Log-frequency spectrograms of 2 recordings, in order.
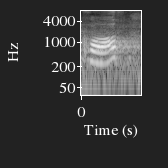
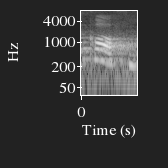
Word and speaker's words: cough: Here the word is cough, GH. GH it pronounces F. Cough, F, cough, cough like that, it's a pronunciation. So here GH represents the sound as F. It is pronounced as F.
